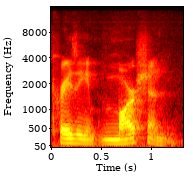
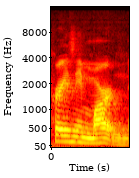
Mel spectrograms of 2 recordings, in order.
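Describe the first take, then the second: First: The name ends like the word 'Martian'. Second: The name ends like the word 'Martin'. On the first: The speaker calls it right. "It's Crazy Martian with an O" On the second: The speaker calls it wrong. "I mispronounced. It's not Crazy Martin"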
